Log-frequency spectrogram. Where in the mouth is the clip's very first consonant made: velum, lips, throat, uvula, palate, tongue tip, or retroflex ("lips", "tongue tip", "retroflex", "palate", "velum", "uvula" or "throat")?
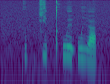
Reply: velum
